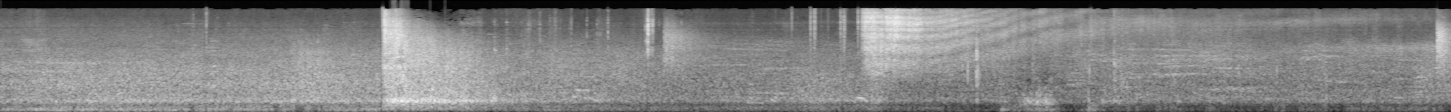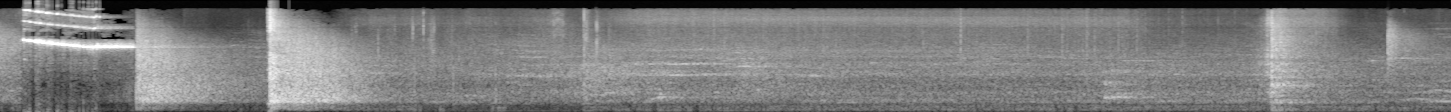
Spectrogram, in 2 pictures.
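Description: Firecrackers going off in a street: a handful of sharp bangs spread out with echoing tails, and about halfway through a whistling firework gives a short falling whistle before it cracks.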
